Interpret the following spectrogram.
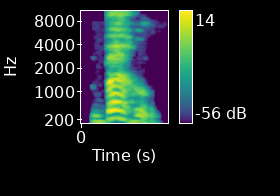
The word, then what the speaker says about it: बहु: Bahu. Bahu. It's soft. Yeah, soft.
